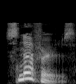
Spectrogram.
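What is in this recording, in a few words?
"snuffers", British English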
